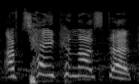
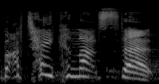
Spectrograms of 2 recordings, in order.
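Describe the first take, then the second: First: Louder, leaning on "that step"; emphatic repeat. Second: Said in the usual way. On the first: Real, not acted. Preacher to congregation, repeating "I've taken that step" louder. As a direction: punch "I've taken that step" home harder.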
